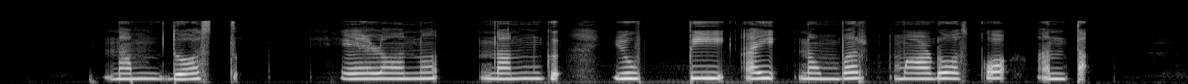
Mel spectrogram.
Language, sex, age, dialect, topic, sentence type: Kannada, female, 31-35, Northeastern, banking, statement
